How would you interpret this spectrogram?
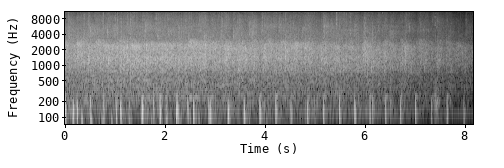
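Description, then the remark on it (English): An audience claps steadily for several seconds, thanking the speakers after a talk at ACCA, the Australian Centre for Contemporary Art in Melbourne: a dense crackle of many hands with a few sharp individual claps standing out, slowly tapering off toward the end. “Please join me in thanking our speakers”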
